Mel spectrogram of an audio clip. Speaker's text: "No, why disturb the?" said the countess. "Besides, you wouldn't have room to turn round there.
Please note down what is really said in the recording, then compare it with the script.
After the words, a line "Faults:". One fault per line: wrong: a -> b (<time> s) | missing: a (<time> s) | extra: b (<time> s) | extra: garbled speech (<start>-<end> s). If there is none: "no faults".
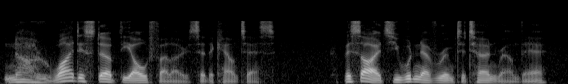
"No, why disturb the old fellow?" said the countess. "Besides, you wouldn't have room to turn round there.
Faults:
extra: old fellow (1.3 s)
